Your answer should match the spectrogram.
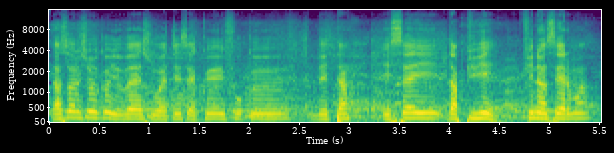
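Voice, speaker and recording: A man gives an interview statement in a somewhat high voice. The noise of a crowd is clearly audible behind him. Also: fairly even intonation, normal speed.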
